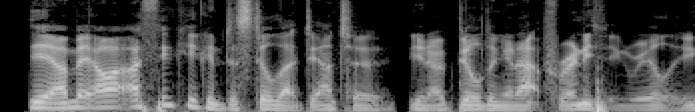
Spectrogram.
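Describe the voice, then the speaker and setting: On a very clean recording with a silent background, a man with an Australian accent speaks at a very fast pace and a medium pitch. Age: 30s. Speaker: iOS developer. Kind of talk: casual chat.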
